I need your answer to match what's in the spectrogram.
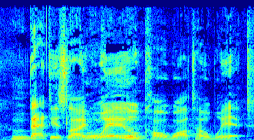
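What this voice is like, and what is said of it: Mock Asian accent. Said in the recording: “I was waiting for a racist Asian accent to occur ... Your Asian accent is the funniest one”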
